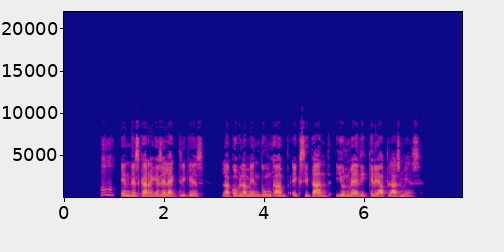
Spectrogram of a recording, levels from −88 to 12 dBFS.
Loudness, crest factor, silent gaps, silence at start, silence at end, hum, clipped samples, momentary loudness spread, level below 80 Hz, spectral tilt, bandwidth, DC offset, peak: -23 LUFS; 20 dB; 3.00-3.15 s; 0.75 s; 0.85 s; none; under 0.1%; 15 LU; -72 dBFS; -4.5 dB/octave; 9.4 kHz; under 0.1%; -4 dBFS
